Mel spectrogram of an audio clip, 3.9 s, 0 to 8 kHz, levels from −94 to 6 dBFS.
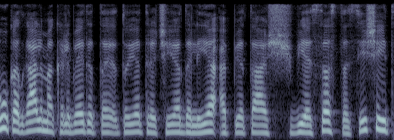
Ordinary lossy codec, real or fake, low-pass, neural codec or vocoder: MP3, 64 kbps; real; 7.2 kHz; none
